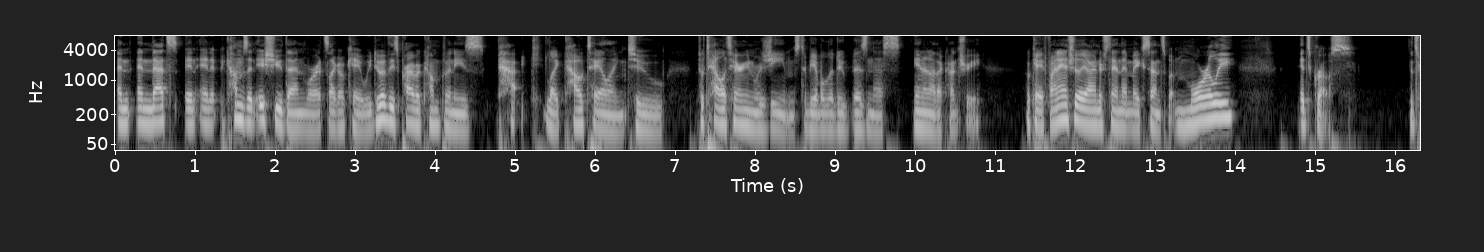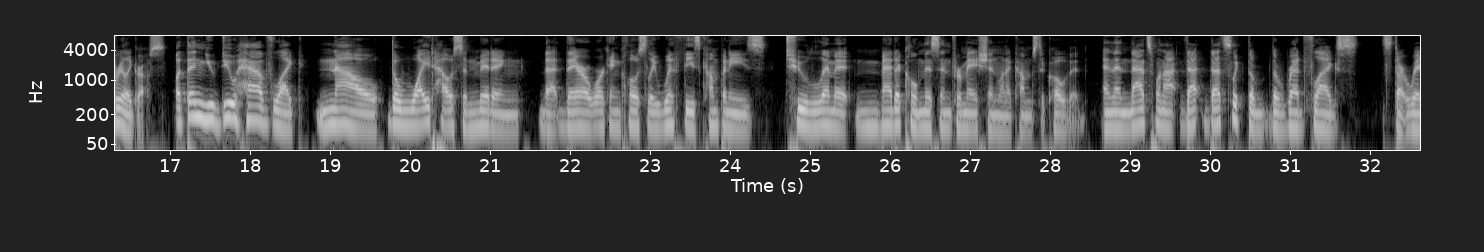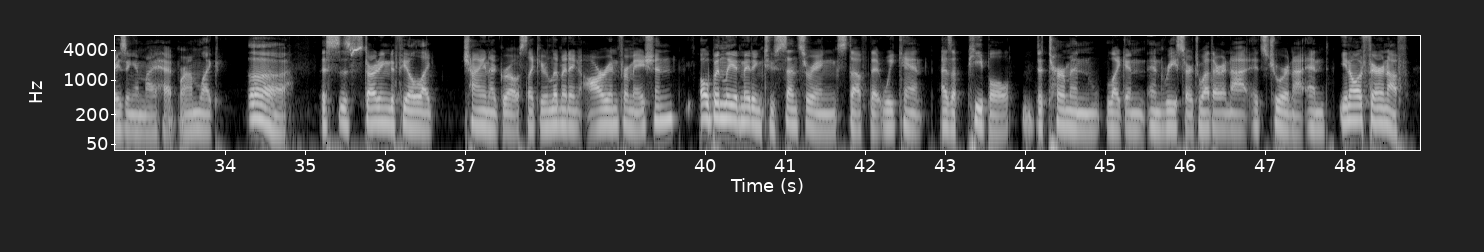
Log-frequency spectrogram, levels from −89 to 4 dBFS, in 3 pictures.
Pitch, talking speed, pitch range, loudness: 115 Hz, 170 wpm, 110-130 Hz, -24 LUFS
